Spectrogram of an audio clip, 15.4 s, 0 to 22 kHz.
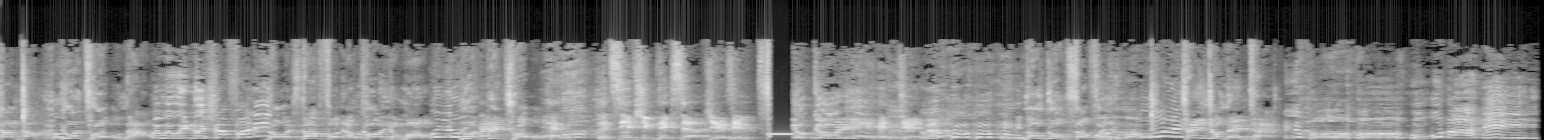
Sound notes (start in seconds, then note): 8.0 Joseph sobbing; 8.8 laughs; 12.6 sobbing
